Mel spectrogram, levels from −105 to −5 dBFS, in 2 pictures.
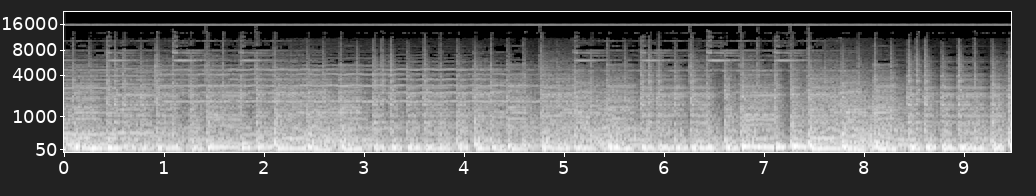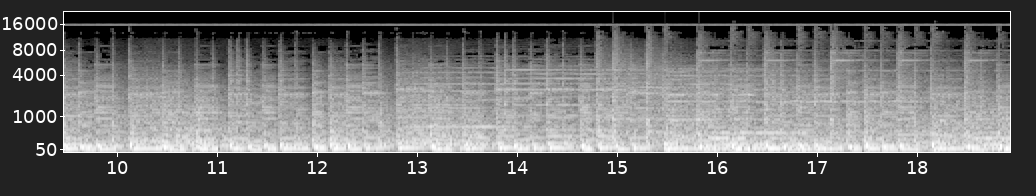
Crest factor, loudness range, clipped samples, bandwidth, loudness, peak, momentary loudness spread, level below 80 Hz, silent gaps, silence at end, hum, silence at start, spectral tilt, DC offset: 12 dB; 3 LU; under 0.1%; 16.5 kHz; -15 LUFS; 0 dBFS; 4 LU; -18 dBFS; none; 0 s; none; 0 s; -6.5 dB/octave; 0.4%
